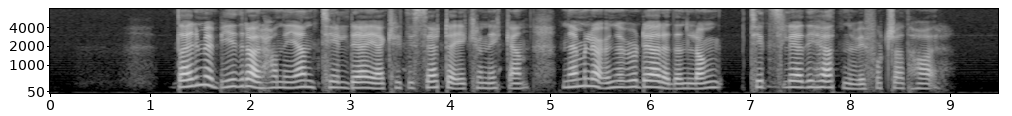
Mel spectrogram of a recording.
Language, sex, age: Norwegian, female, 28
